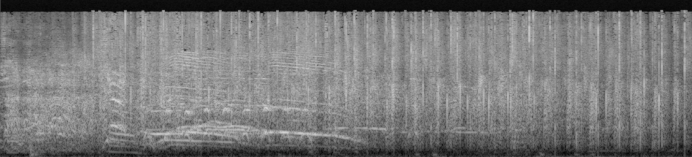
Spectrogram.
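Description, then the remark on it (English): A crowd bursts into sustained applause for two people, dense clapping lasting about ten seconds, with laughter and cheering voices rising over it early on before the clapping carries on steadily. “But before that, if we could please get another round of applause”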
